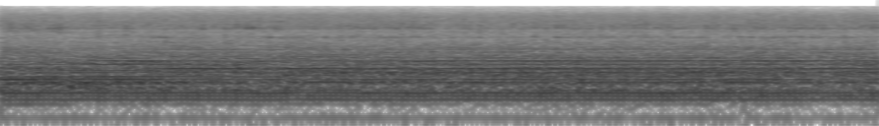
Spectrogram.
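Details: John Deere lawn tractor Briggs & Stratton single-cylinder engine after replacing a broken push rod and adjusting valve clearance, oil degreased off; steady, even idle with no knocking or tapping, running pretty good.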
